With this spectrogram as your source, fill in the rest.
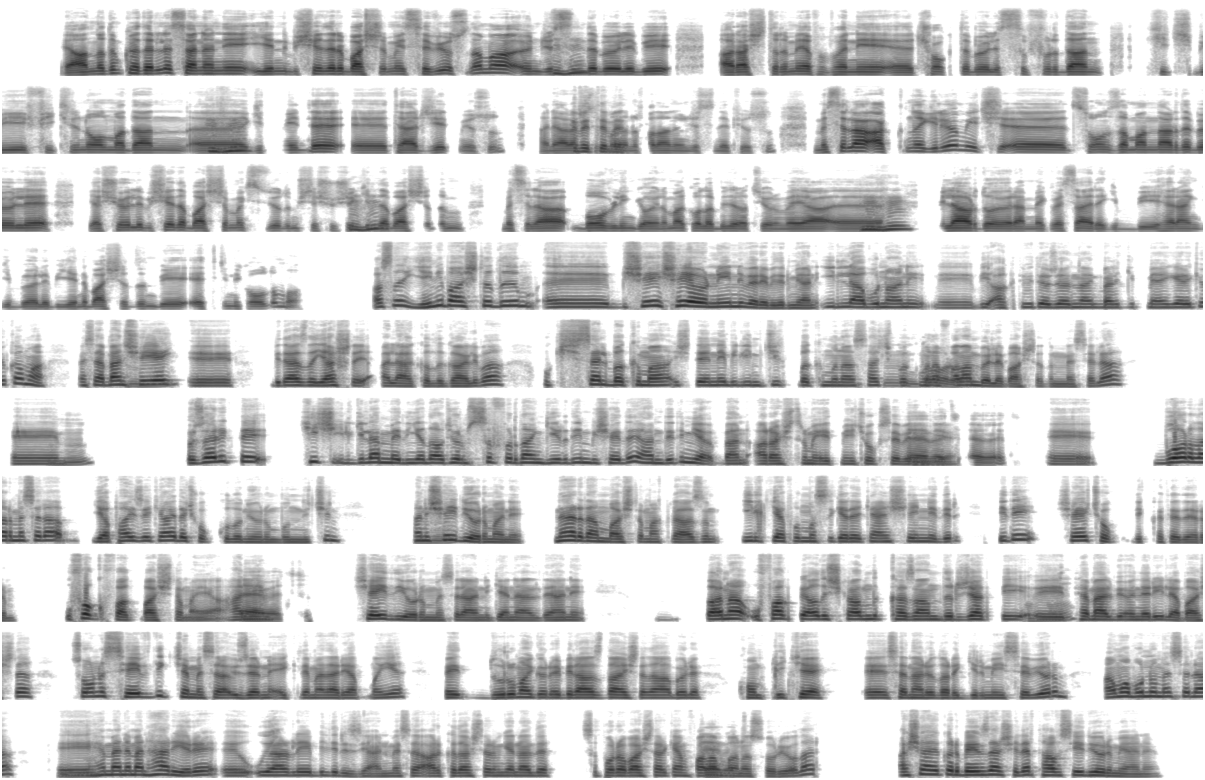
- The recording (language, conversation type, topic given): Turkish, podcast, Yeni bir şeye başlamak isteyenlere ne önerirsiniz?
- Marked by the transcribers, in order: tapping; other background noise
